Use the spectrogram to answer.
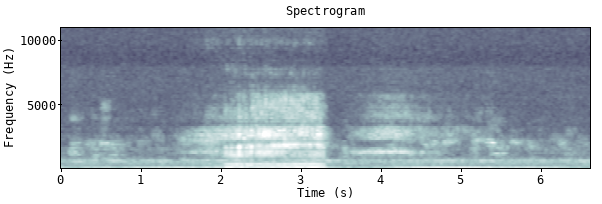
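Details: Sleeping Cane Corso dog snoring: a deep, loud rumbling snore over steady low room hum, with softer snoring breaths before and after.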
